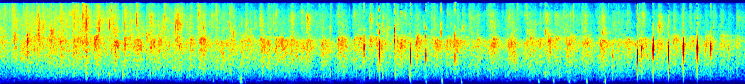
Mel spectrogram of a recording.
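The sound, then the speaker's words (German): Sustained applause from an audience for first-graders starting school, a dense, steady wash of many hands clapping for about fifteen seconds, with a few sharper, louder claps standing out near the end. “Wollen wir den Erstklässlern noch einen ganz großen Applaus geben?”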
